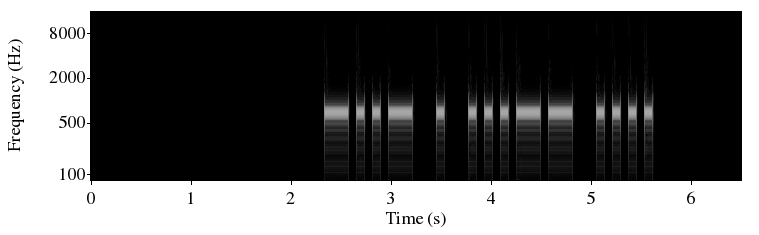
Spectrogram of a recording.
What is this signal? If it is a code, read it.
Morse code, heard as a keyed tone, about 15 wpm, 700 Hz. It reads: XE3H
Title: DXCC-100 Call Signs - 4 Characters - Repeated 2x - 15wpm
